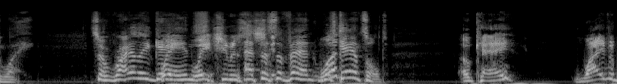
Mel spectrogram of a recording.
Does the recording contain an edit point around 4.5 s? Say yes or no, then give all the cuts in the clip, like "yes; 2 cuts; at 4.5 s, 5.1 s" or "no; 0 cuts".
yes; 1 cut; at 4.5 s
